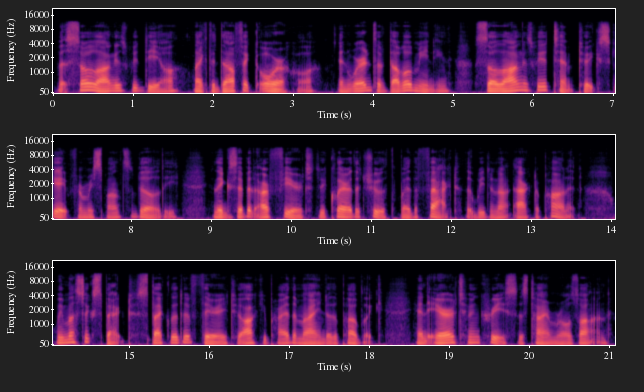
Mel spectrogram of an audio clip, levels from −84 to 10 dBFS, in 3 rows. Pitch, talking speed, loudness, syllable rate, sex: 115 Hz, 175 wpm, -20 LUFS, 4.9 syllables/s, male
